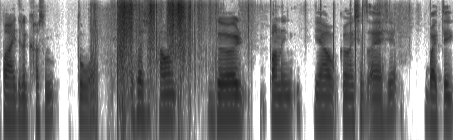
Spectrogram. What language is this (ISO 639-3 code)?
kas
